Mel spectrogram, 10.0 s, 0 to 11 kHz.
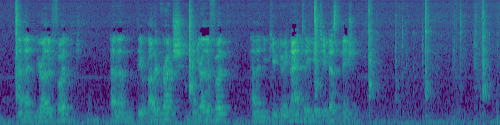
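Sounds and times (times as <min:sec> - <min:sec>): crutches and feet tapping floor: 0:07.4 - 0:10.0.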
